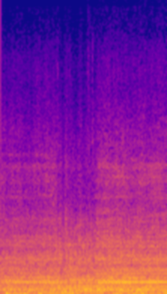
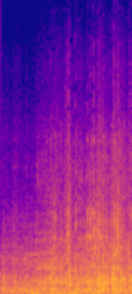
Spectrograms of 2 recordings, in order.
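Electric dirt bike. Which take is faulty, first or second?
second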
